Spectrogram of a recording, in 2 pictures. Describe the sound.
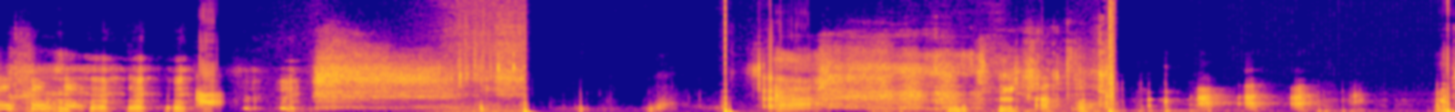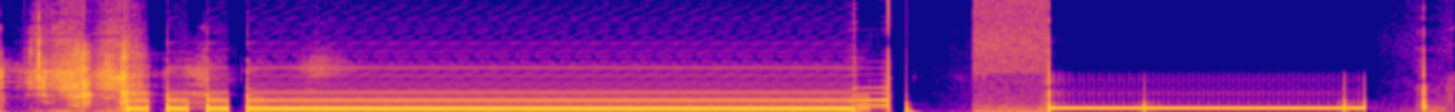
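People talk, then a phone call cuts off with a click as the phone drops service, and a steady, loud electronic phone tone drones for several seconds, followed by a brief burst of noise and a higher, sustained dial tone.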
